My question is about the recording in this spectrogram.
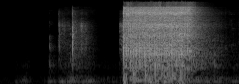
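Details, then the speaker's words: Amope Wet and Dry motorized foot file, bought new last week: normal motor whir interrupted by bursts of harsh rapid clicking while filing, like a stripped gear; owner first suspected broken gears, roller head may be to blame. "what my problem is I think I got a lemon when I'm running this it makes a lot of noise clicking noise as I will demonstrate"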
